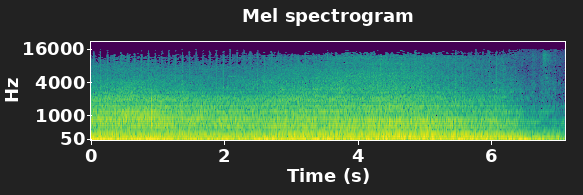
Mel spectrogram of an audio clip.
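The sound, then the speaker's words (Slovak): A steady, broad rumble of town traffic at half past seven in the morning on 20 May 2020, low and continuous, with faint engine hum rising and falling and no voices, heard from a window of the Bašta as the town wakes up. “Bašta ešte spí, ale už sa tu prebudza mesto.”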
